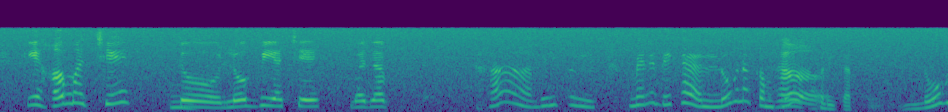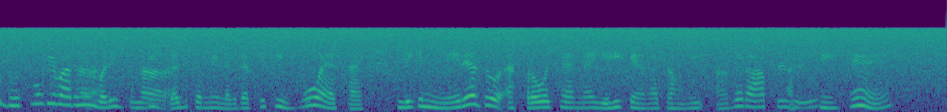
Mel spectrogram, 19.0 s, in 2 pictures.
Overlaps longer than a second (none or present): none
